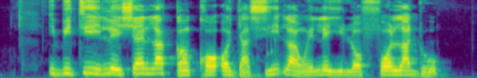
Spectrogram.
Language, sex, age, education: Yoruba, male, 15-29, tertiary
